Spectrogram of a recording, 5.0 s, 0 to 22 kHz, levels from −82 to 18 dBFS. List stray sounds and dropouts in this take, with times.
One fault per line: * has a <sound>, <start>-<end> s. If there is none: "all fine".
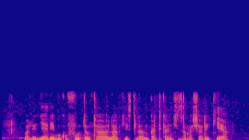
* has a dropout, 2.6-2.7 s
